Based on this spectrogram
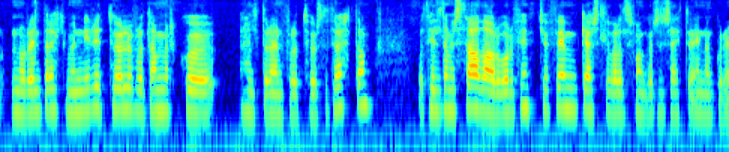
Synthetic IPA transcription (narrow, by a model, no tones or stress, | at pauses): nuwɾejnt̪aɾɛhcɪmɛðniːrːɪt̪ʰœːlʏfɾawt̪amːɪr̥kʏ | ɦɛlt̪ʏɾajnfɾawt̪ʰvɛːʏst̪ɔθɾɛht̪awn | ɔɣt̪ʰɪlt̪ajmɪsθaðaawɾʏvɔɾʏfɪm̥t̪ʰːyɔfɪmːcɛst̪lʏaɾalsfawŋkasɛmsajht̪ʏḛjnawŋkʏɾɪ̰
